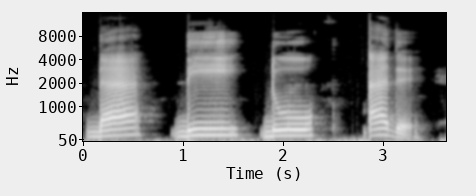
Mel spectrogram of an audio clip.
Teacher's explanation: huruf dal ujung lidah nempel ke Pangkal gigi Sari atas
